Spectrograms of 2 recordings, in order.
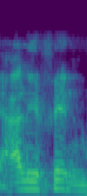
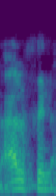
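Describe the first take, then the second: First: It has three syllables, with a vowel after l. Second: It has two syllables, with no vowel after l. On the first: The speaker calls it right. "dari alifin" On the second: The speaker calls it wrong. "bukan alfin"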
